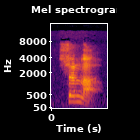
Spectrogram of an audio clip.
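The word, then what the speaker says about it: שֶׁלַח: 셀라를 낳고 셀라는 에벨을 낳았으며 샬라, 샬라에서 나왔습니다. 샬라라고 읽혀집니다.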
